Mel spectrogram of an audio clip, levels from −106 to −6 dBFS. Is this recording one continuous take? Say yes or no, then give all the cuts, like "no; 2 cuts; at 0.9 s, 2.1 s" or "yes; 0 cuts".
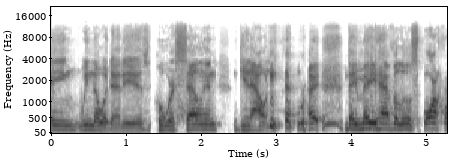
no; 2 cuts; at 1.3 s, 2.9 s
